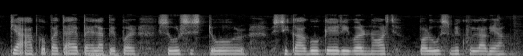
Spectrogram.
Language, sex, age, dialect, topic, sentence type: Hindi, female, 31-35, Hindustani Malvi Khadi Boli, agriculture, statement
